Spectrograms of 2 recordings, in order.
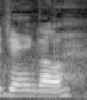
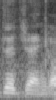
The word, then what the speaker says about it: Django: his name all right I know the D is silent see y'all off the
